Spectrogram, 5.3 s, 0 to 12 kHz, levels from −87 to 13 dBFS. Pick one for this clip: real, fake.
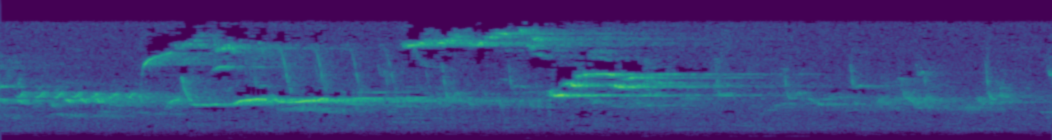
real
